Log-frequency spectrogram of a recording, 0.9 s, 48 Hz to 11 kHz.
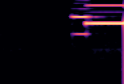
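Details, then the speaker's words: Electrosurgical unit return electrode monitoring high-limit test: resistance slowly increased until the alarm trips at 143 ohms (ideal 145–155). Silence, then a sharp steady high-pitched electronic alarm tone. "so I'm going to get this higher unplug this reset the alarm and I'm going to to increase the resistance slowly until I get an alarm"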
